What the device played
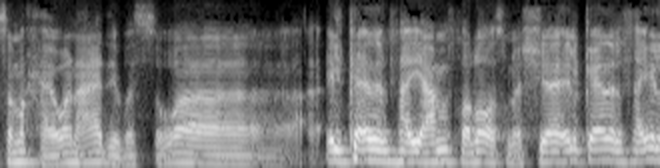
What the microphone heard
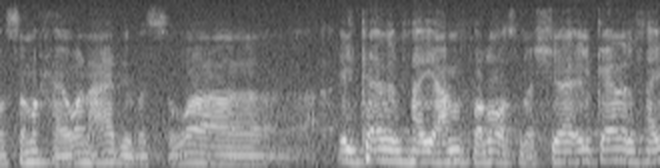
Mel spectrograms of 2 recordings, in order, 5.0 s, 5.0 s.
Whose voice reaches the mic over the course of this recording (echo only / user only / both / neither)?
echo only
